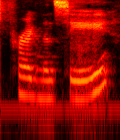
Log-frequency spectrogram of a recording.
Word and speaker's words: pregnancy: pregnancy how to pronounce pregnancy first syllable stress preg then see so even though we see like the name nancy here with the av vowel because we're stressing on preg uh we don't have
